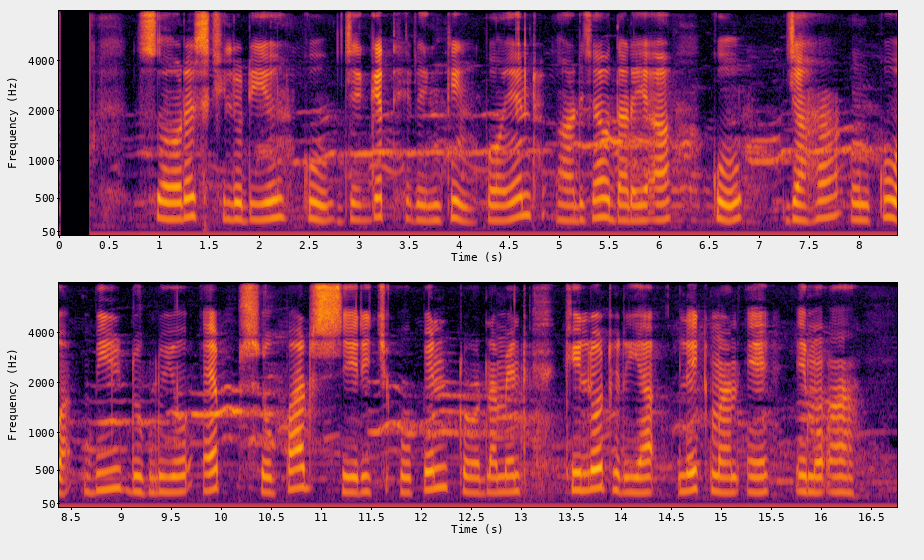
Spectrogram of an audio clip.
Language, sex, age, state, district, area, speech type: Santali, female, 18-30, West Bengal, Paschim Bardhaman, urban, read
